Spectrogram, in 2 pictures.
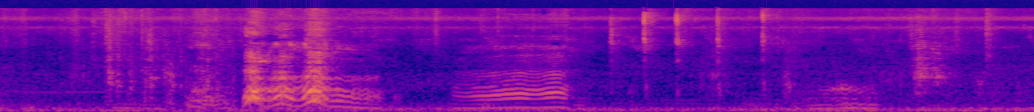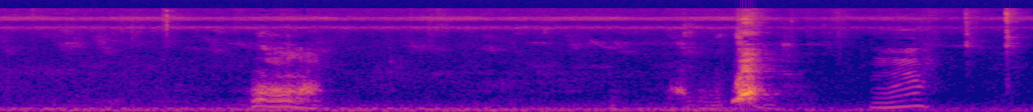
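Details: Puppies living with their owner, heard over a low rumbling background: a few short yelps, a wavering whine with rapid pitch wobbles, then a single sharp bark near the end.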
